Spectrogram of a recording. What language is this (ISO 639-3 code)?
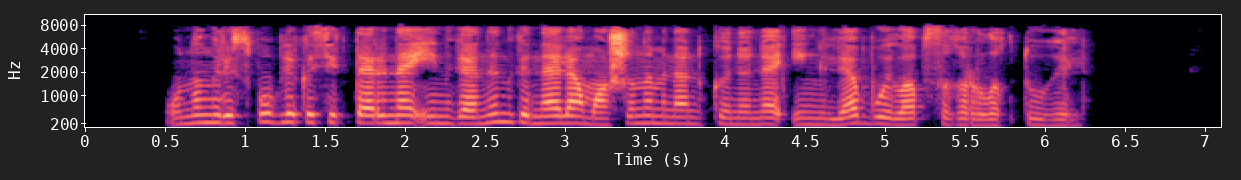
bak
